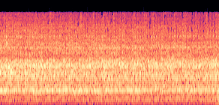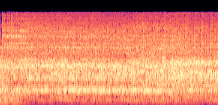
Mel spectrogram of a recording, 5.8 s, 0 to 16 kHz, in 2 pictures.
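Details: Suspected bad bearing on a ZA50 two-stroke, running at a steady speed: a rough, gravelly buzz over a high-pitched drone; something internal sounds off, cause not confirmed.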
